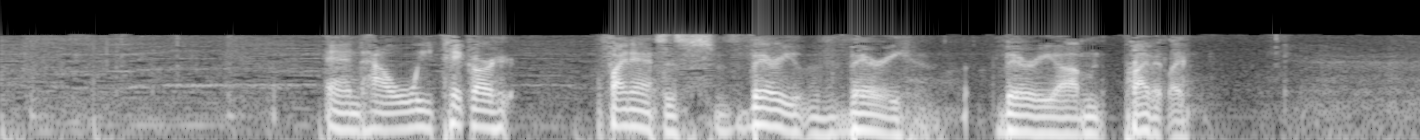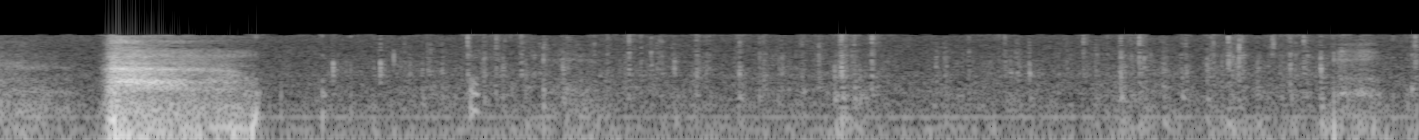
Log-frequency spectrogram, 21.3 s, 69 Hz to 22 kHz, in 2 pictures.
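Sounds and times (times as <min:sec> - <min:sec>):
speech: 0:02.4 - 0:03.9, 0:04.5 - 0:09.0
typing on a computer keyboard: 0:13.1 - 0:21.2.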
